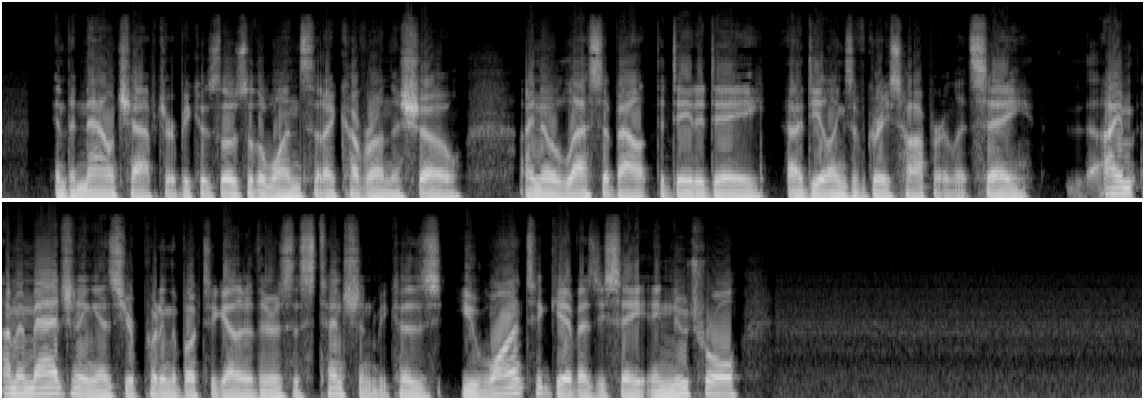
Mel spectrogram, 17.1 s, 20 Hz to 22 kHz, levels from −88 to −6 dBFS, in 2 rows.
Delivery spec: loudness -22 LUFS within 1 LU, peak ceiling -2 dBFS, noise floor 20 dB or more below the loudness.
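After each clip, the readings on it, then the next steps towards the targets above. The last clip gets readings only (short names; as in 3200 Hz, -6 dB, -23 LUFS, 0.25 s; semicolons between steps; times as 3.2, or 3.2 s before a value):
clipped 1.1%; flat tops at -15.0 dBFS; loudness -25.5 LUFS; peak -15.0 dBFS; loudness target -22.0 LUFS
-> clip repair -15 dBFS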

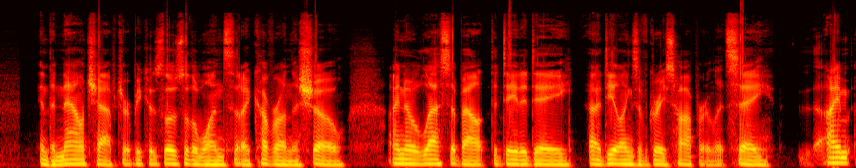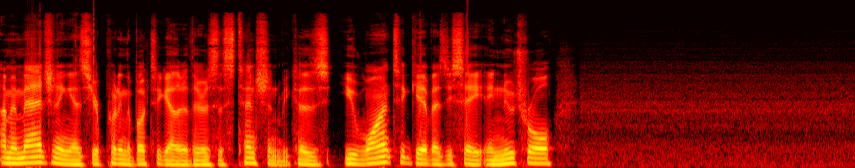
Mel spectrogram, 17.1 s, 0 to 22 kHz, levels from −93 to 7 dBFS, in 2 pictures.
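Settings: clipped 0.0%; loudness -25.0 LUFS; peak -6.0 dBFS; loudness target -22.0 LUFS
-> gain +3 dB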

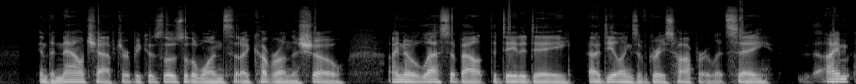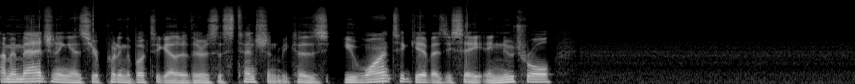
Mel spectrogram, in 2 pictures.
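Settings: loudness -22.0 LUFS; peak -3.0 dBFS; noise floor -58 dBFS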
